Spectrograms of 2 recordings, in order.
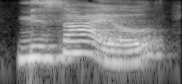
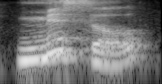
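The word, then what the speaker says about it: missile: মিসাইল হচ্ছে British উচ্চারণ, মিসল হচ্ছে আমেরিকান উচ্চারণ।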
